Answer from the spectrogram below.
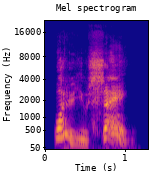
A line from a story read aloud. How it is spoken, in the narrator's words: Gloria screamed back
